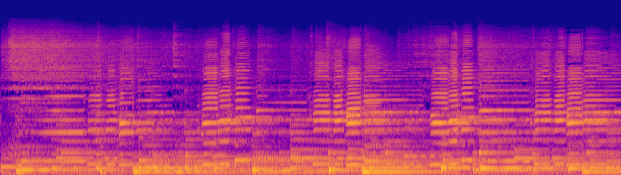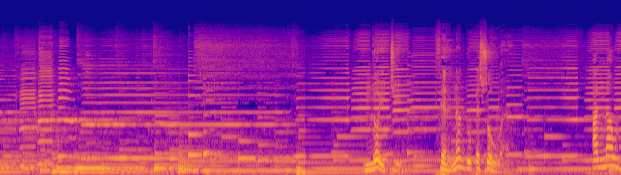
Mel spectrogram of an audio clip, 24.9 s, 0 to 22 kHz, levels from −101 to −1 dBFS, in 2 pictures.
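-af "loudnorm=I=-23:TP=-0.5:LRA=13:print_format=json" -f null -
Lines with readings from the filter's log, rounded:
"input_i" : "-25.5",
"input_tp" : "-7.6",
"input_lra" : "3.2",
"input_thresh" : "-35.5",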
